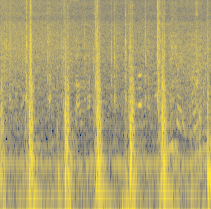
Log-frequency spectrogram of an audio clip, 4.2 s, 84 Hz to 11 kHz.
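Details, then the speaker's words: 2010 Honda Odyssey door lock actuator removed from the door and tested with no load: a short buzzing clunk repeats about every two-thirds of a second as the motor strains but is stuck. The unit is plastic-welded and not repairable, so it needs replacement. "That actuator works against that. Let's plug it back in and see what it does without a load on it. >> I feel the motor trying to move,"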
